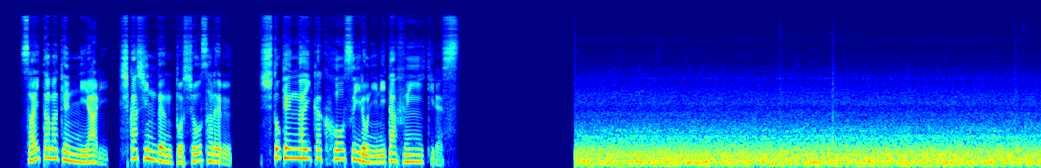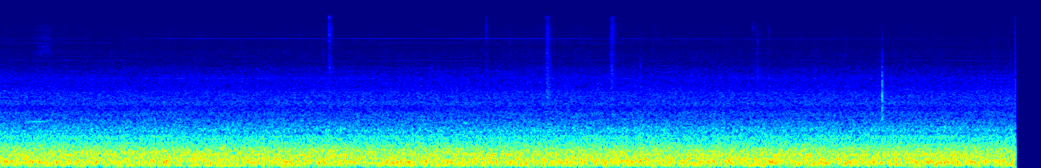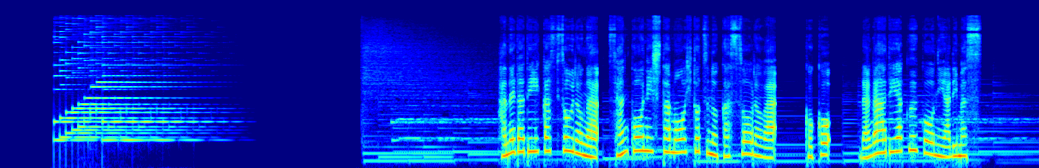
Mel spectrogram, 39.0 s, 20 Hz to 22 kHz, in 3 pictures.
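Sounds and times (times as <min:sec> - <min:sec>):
airliner cabin engine and airflow noise: 0:07.2 - 0:25.7.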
